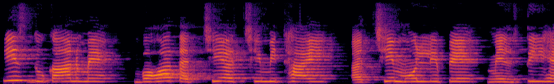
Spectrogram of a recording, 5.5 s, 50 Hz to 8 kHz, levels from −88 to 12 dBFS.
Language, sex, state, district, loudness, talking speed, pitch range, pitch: Hindi, female, Bihar, Lakhisarai, -16 LUFS, 120 wpm, 290-310 Hz, 295 Hz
